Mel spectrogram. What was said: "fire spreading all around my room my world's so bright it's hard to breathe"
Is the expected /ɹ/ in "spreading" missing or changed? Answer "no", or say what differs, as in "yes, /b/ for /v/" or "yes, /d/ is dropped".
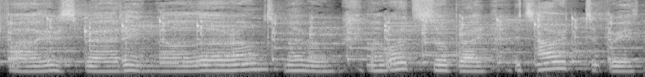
no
